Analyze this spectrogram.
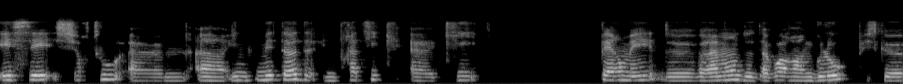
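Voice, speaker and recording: Very slow, fairly even-toned speech from a woman. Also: medium pitch for a woman. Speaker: yoga teacher. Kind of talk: guided yoga class. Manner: soft-spoken.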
